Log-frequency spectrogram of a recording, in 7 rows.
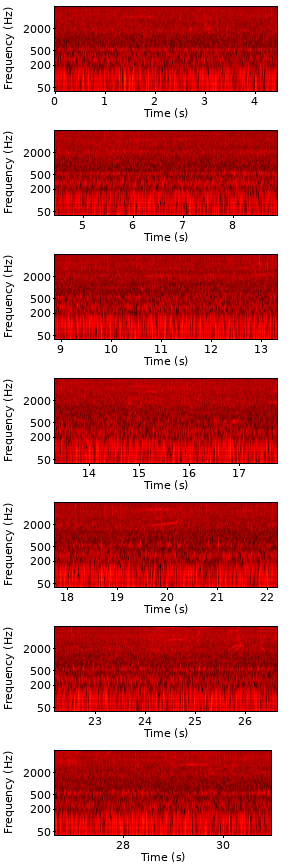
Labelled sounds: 19.7	20.3	killer whale, 1.2 to 2.6 kHz
25.6	26.0	killer whale, 1.9 to 3.4 kHz
29.1	29.8	killer whale, 2.3 to 7.6 kHz

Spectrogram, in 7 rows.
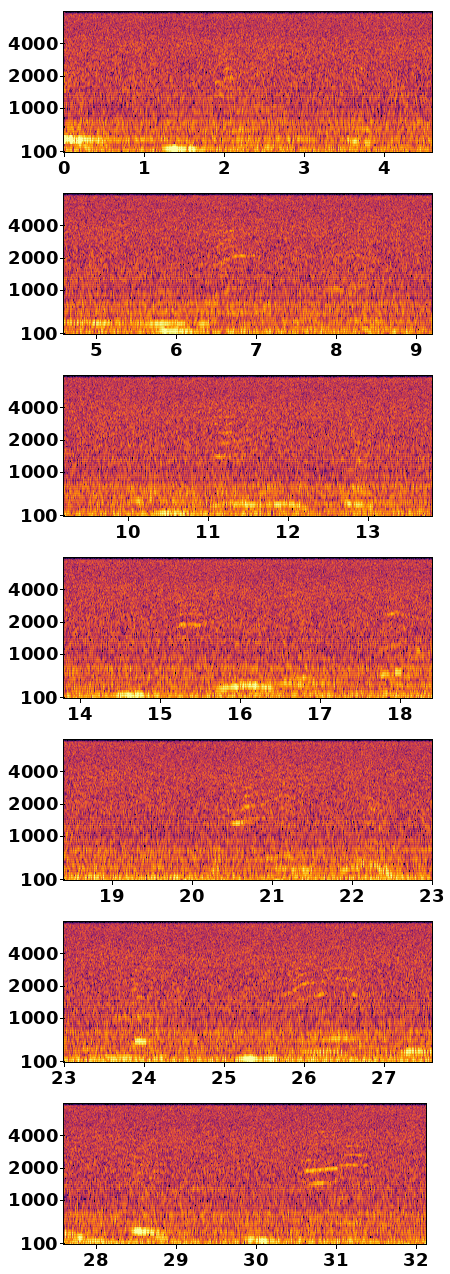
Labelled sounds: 15.2	15.5	humpback whale, 1.8 to 2.0 kHz
26.4	26.7	humpback whale, 2.2 to 2.4 kHz
30.6	31.4	humpback whale, 1.3 to 2.7 kHz

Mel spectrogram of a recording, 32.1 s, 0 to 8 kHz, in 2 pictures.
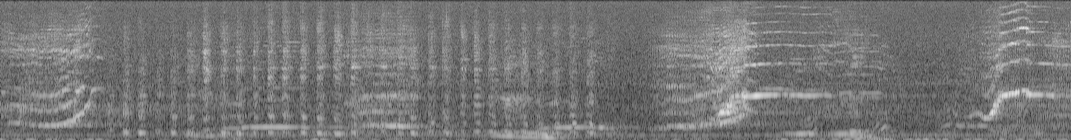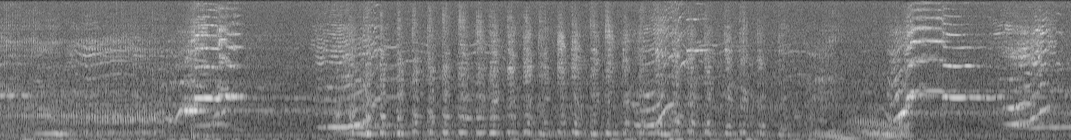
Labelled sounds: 0.1	1.1	humpback whale, 0.86 to 4.2 kHz
5.3	5.6	humpback whale, 0.80 to 0.99 kHz
6.6	7.8	humpback whale, 0.80 to 1.1 kHz
9.9	13.0	humpback whale, 0.80 to 6.9 kHz
14.9	16.1	humpback whale, 0.80 to 7.8 kHz
17.2	18.1	humpback whale, 1.5 to 2.9 kHz
18.7	19.8	humpback whale, 0.80 to 6.7 kHz
20.8	21.2	humpback whale, 1.9 to 6.4 kHz
21.8	22.4	humpback whale, 1.3 to 2.2 kHz
25.4	27.3	humpback whale, 0.80 to 7.8 kHz
29.5	32.1	humpback whale, 0.80 to 8.0 kHz

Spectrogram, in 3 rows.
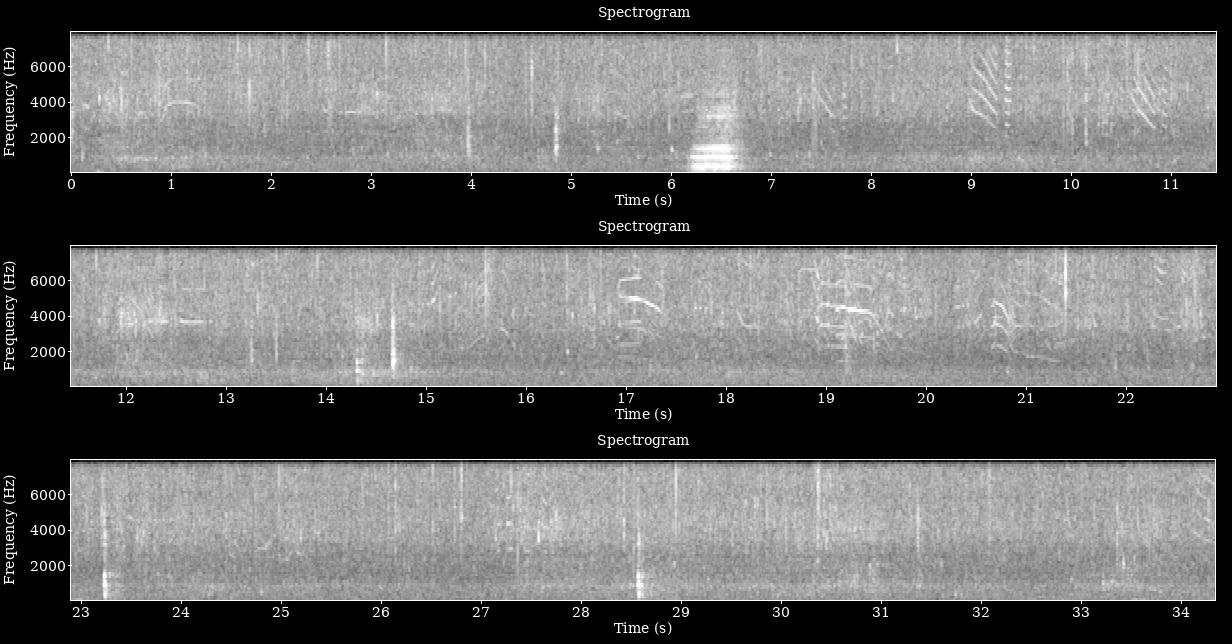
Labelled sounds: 1.0	1.3	Pacific white-sided dolphin, 3.8 to 4.1 kHz
6.1	6.6	croaking sound likely from a nearby submerged object, 0.84 to 1.7 kHz
9.0	9.3	Pacific white-sided dolphin, 2.5 to 4.7 kHz
10.6	10.9	Pacific white-sided dolphin, 2.5 to 4.8 kHz
12.5	12.8	Pacific white-sided dolphin, 3.6 to 3.8 kHz
16.9	17.4	Pacific white-sided dolphin, 3.0 to 6.2 kHz
18.9	19.5	Pacific white-sided dolphin, 2.7 to 6.1 kHz
20.9	21.4	Pacific white-sided dolphin, 1.5 to 2.1 kHz

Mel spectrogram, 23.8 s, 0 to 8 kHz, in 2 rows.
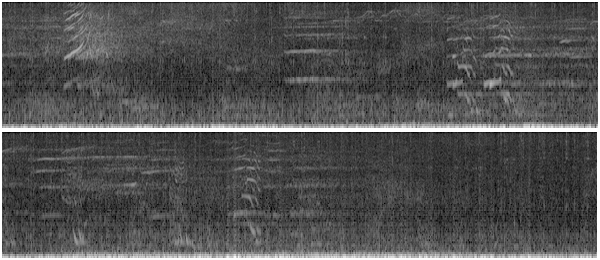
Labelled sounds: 5.6	7.0	killer whale, southern resident, 0.49 to 6.0 kHz

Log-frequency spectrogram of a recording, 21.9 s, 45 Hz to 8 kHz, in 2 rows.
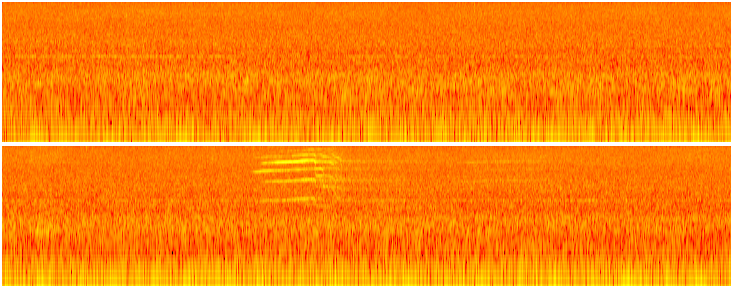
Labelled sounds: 14.6	16.1	killer whale, southern resident, 1.1 to 7.1 kHz

